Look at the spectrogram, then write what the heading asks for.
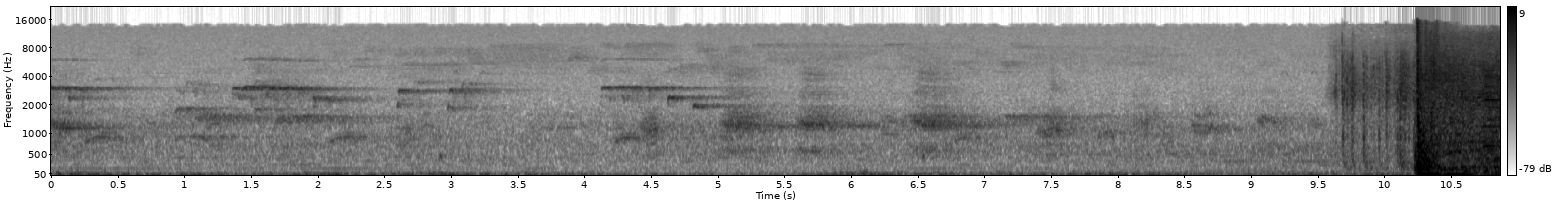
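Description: Birds calling: a steady run of short chirps and calls over faint outdoor background noise. Near the end, a rising rush leads into a sudden loud blast that rings on with many sustained tones.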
